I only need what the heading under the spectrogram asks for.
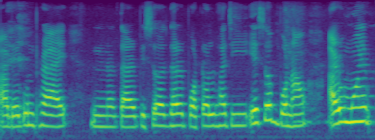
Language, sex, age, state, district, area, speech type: Assamese, female, 45-60, Assam, Dibrugarh, rural, spontaneous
